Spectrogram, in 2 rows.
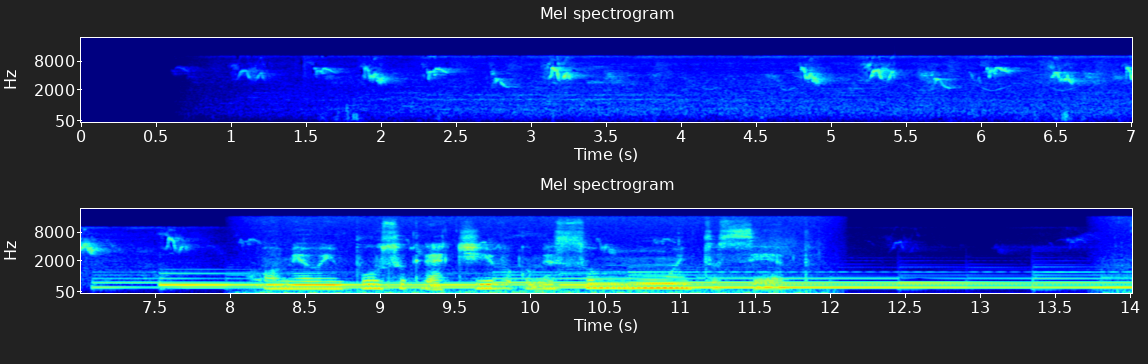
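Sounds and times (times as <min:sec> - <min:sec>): small birds chirping: 0:00.6 - 0:14.0
soft steady hiss: 0:00.7 - 0:07.1.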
